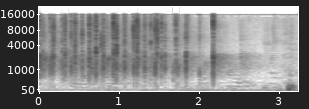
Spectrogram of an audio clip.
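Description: An audience claps in a large room.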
